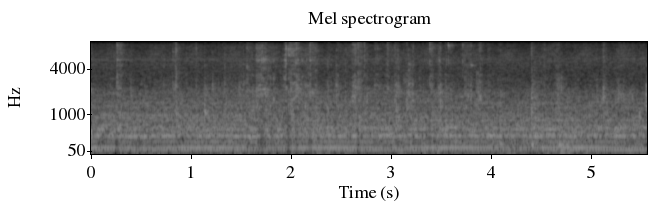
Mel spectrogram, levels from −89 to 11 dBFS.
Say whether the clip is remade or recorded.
recorded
